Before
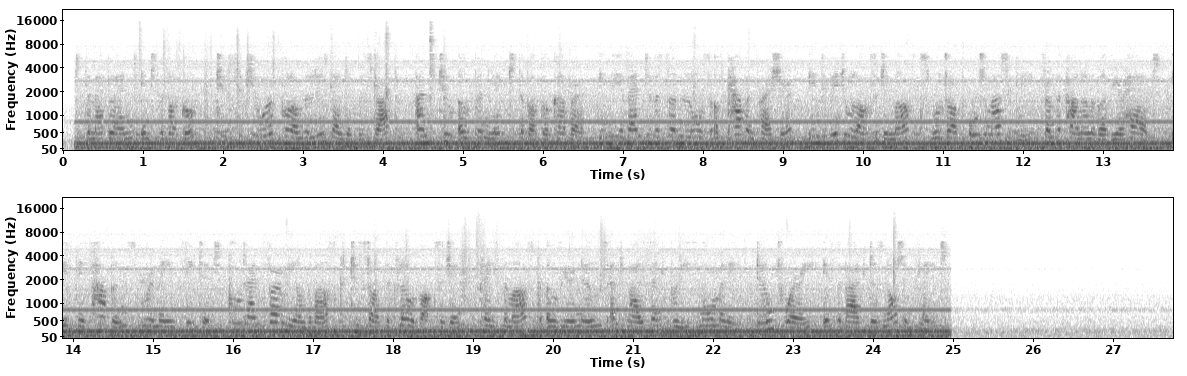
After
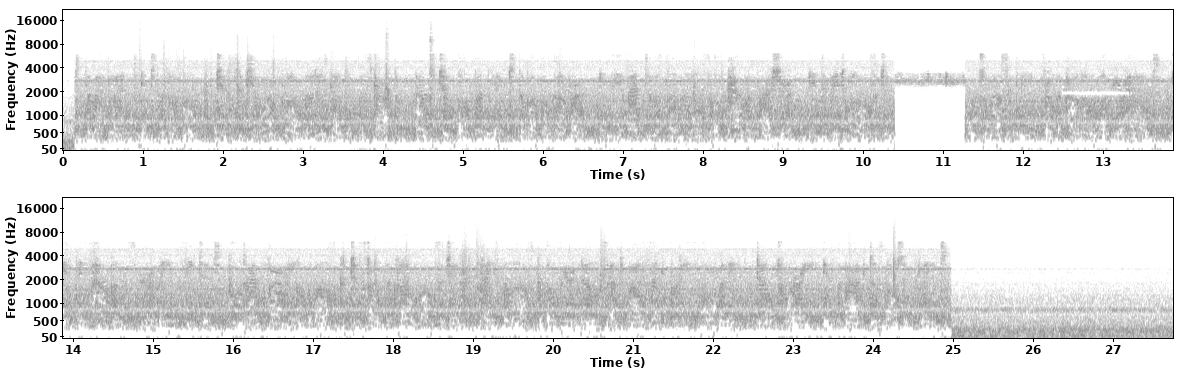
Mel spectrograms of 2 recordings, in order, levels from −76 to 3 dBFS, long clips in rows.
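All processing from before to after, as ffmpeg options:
ffmpeg -i in.wav -filter_complex "[0:a]asettb=1/sr,asplit=3[link_01][link_02][link_03];[link_01]atrim=end=10.394[link_04];[link_02]atrim=start=10.39:end=11.28,asetpts=PTS-STARTPTS,afade=type=in:duration=0.004:curve=qsin,afade=type=out:start_time=0.886:duration=0.004:curve=qsin,asuperpass=centerf=2900:order=8:qfactor=3.4,aecho=1:1:7.2:0.99,atrim=end_sample=39249[link_05];[link_03]atrim=start=11.276[link_06];[link_04][link_05]acrossfade=duration=0.004:curve1=hsin:curve2=qsin[link_07];[link_07][link_06]acrossfade=duration=0.004:curve1=qsin:curve2=hsin,asettb=1/sr,asplit=3[link_08][link_09][link_10];[link_08]atrim=end=12.484[link_11];[link_09]atrim=start=12.48:end=13.33,asetpts=PTS-STARTPTS,afade=type=in:duration=0.004:curve=qsin,afade=type=out:start_time=0.846:duration=0.004:curve=qsin,aeval=exprs='val(0)+0.01*sin(2*PI*780*n/s)':channel_layout=same,asuperstop=centerf=1900:order=8:qfactor=6.3[link_12];[link_10]atrim=start=13.326[link_13];[link_11][link_12]acrossfade=duration=0.004:curve1=hsin:curve2=qsin[link_14];[link_14][link_13]acrossfade=duration=0.004:curve1=qsin:curve2=hsin,bass=frequency=250:gain=8,treble=frequency=4000:gain=-14,afftfilt=real='re*lt(hypot(re,im),0.0355)':imag='im*lt(hypot(re,im),0.0355)':win_size=1024:overlap=0.75,volume=6.5dB" out.wav

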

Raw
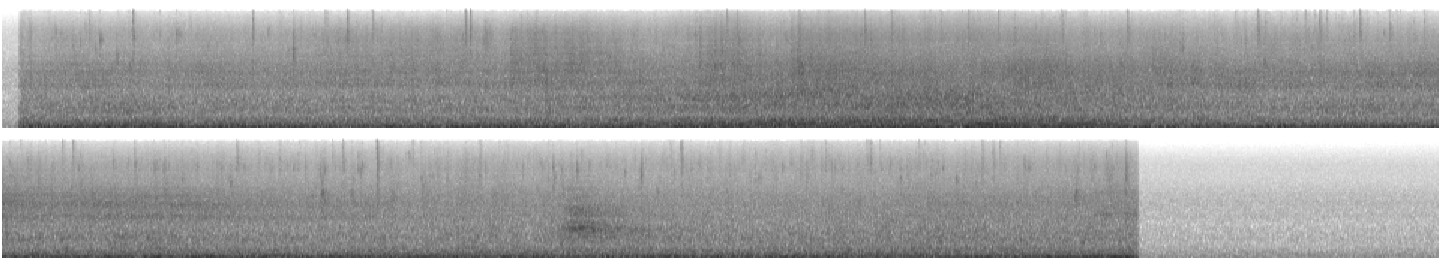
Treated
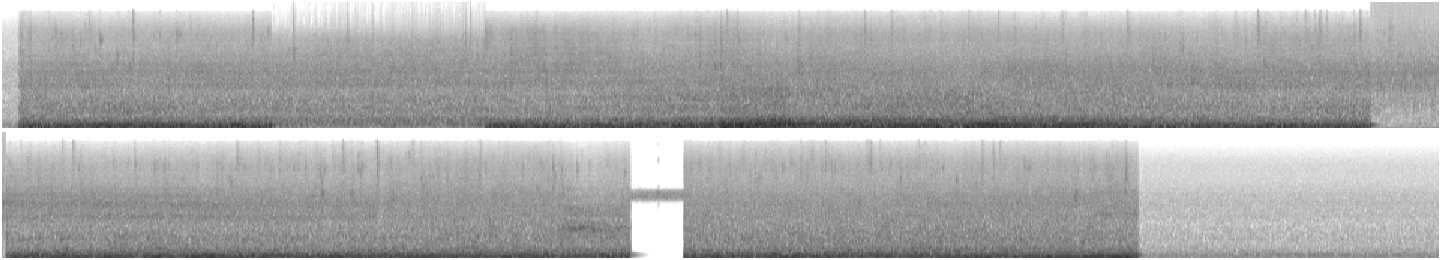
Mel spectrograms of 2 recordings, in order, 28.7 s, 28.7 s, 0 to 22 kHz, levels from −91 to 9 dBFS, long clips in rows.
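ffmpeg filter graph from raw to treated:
ffmpeg -i in.wav -filter_complex "[0:a]asettb=1/sr,asplit=3[link_01][link_02][link_03];[link_01]atrim=end=2.704[link_04];[link_02]atrim=start=2.7:end=4.84,asetpts=PTS-STARTPTS,afade=type=in:duration=0.004:curve=qsin,afade=type=out:start_time=2.136:duration=0.004:curve=qsin,highpass=frequency=120:poles=1,acrossover=split=170 6800:gain=0.126 1 0.0631[link_05][link_06][link_07];[link_05][link_06][link_07]amix=inputs=3:normalize=0,aeval=exprs='0.0841*(abs(mod(val(0)/0.0841+3,4)-2)-1)':channel_layout=same[link_08];[link_03]atrim=start=4.836[link_09];[link_04][link_08]acrossfade=duration=0.004:curve1=hsin:curve2=qsin[link_10];[link_10][link_09]acrossfade=duration=0.004:curve1=qsin:curve2=hsin,asettb=1/sr,asplit=3[link_11][link_12][link_13];[link_11]atrim=end=7.194[link_14];[link_12]atrim=start=7.19:end=7.89,asetpts=PTS-STARTPTS,afade=type=in:duration=0.004:curve=qsin,afade=type=out:start_time=0.696:duration=0.004:curve=qsin,equalizer=frequency=1300:width_type=o:width=0.27:gain=5,acontrast=32[link_15];[link_13]atrim=start=7.886[link_16];[link_14][link_15]acrossfade=duration=0.004:curve1=hsin:curve2=qsin[link_17];[link_17][link_16]acrossfade=duration=0.004:curve1=qsin:curve2=hsin,asettb=1/sr,asplit=3[link_18][link_19][link_20];[link_18]atrim=end=13.694[link_21];[link_19]atrim=start=13.69:end=14.42,asetpts=PTS-STARTPTS,afade=type=in:duration=0.004:curve=qsin,afade=type=out:start_time=0.726:duration=0.004:curve=qsin,highpass=1000,tremolo=f=160:d=0.889,acrusher=bits=6:dc=4:mix=0:aa=0.000001[link_22];[link_20]atrim=start=14.416[link_23];[link_21][link_22]acrossfade=duration=0.004:curve1=hsin:curve2=qsin[link_24];[link_24][link_23]acrossfade=duration=0.004:curve1=qsin:curve2=hsin,asettb=1/sr,asplit=3[link_25][link_26][link_27];[link_25]atrim=end=20.664[link_28];[link_26]atrim=start=20.66:end=21.2,asetpts=PTS-STARTPTS,afade=type=in:duration=0.004:curve=qsin,afade=type=out:start_time=0.536:duration=0.004:curve=qsin,asuperpass=centerf=2800:order=12:qfactor=4.1,asoftclip=type=hard:threshold=-30dB[link_29];[link_27]atrim=start=21.196[link_30];[link_28][link_29]acrossfade=duration=0.004:curve1=hsin:curve2=qsin[link_31];[link_31][link_30]acrossfade=duration=0.004:curve1=qsin:curve2=hsin,equalizer=frequency=120:width_type=o:width=0.21:gain=9.5,acrossover=split=390[link_32][link_33];[link_33]acompressor=threshold=-29dB:ratio=6[link_34];[link_32][link_34]amix=inputs=2:normalize=0,volume=-1.5dB" out.wav

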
